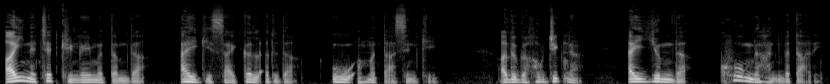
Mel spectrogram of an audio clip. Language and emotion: Manipuri, sad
